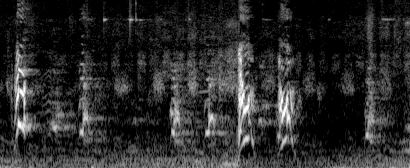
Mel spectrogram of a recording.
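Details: Shetland Sheepdog at a dog run during a birthday party, shy around unfamiliar dogs; a few short, sharp yipping barks spaced irregularly over four seconds, with faint voices in the background.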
